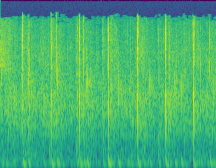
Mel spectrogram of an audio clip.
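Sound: round of applause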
